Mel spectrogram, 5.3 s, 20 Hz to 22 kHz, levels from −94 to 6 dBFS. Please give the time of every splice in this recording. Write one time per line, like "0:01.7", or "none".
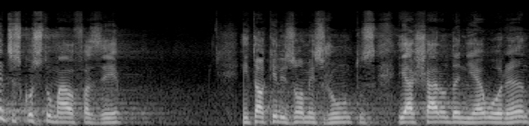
0:03.2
